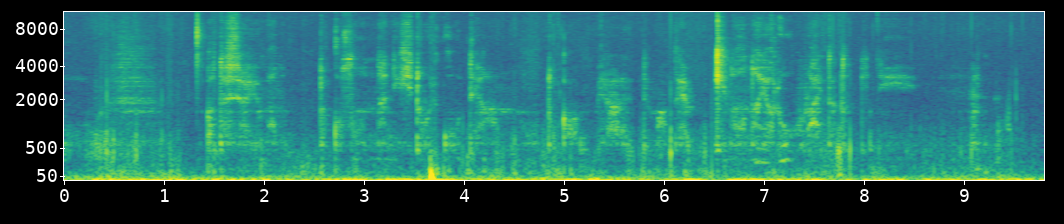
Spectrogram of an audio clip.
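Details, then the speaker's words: Woman during a 7-day fast, recorded in the first four days: irregular soft gurgles, squelches and brief bubbling rumbles picked up close to the belly, normal bowel sounds from intestinal movement. "วันนี้จะมีเสียงPop-chapo""ในท้องของฉันเขย่า♪เขย่า♪"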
